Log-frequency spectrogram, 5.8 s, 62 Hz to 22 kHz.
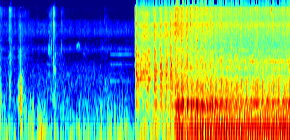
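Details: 2003 Ford Explorer that failed inspection for misfire, after replacing bad ignition coil: starts cleanly, revs climb, even steady beat, smooths out with throttle: normal running.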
